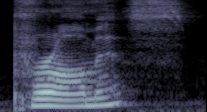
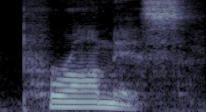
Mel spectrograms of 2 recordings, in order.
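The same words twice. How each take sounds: First: Promise? with a pushing rise; demanding question. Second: Calm repeat. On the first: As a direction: press her for an answer. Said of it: "Evan demanded". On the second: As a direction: settle it with a flat vow. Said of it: "she repeated". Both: A narrator's reading.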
